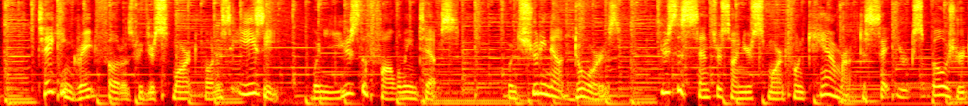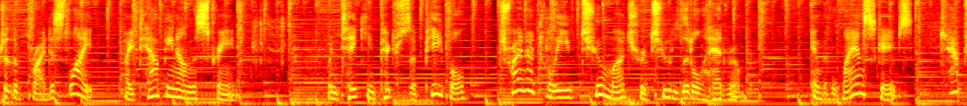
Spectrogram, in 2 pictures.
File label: eLearning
